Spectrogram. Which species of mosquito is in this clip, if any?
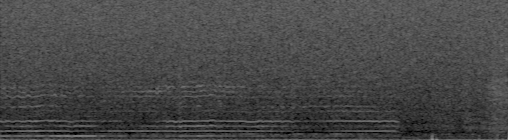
Anopheles funestus s.s.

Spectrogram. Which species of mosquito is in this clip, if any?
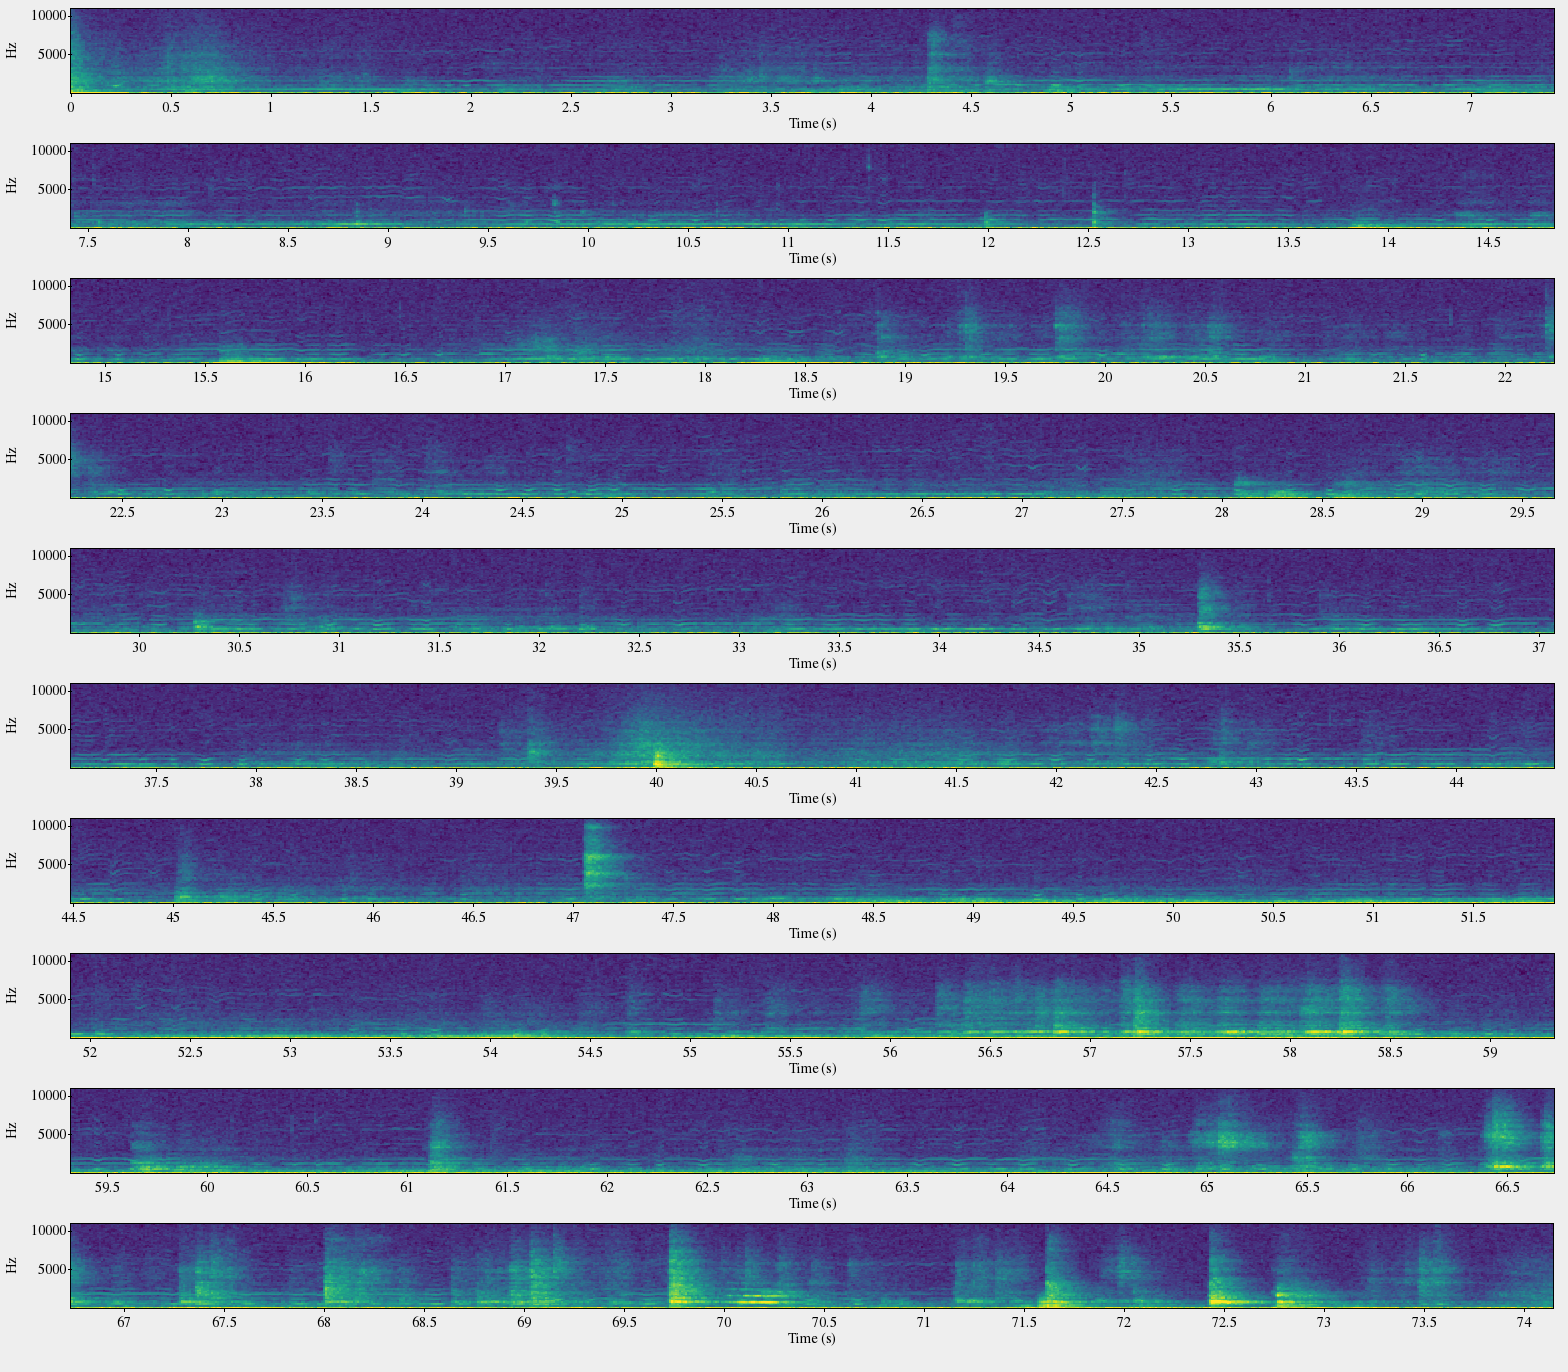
Anopheles funestus s.s.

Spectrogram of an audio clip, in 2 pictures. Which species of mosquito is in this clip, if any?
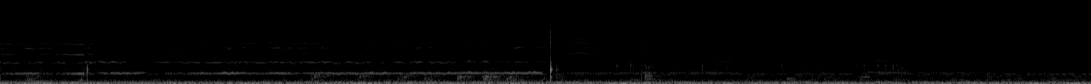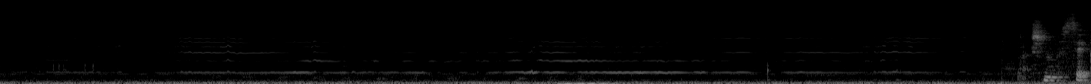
Culex quinquefasciatus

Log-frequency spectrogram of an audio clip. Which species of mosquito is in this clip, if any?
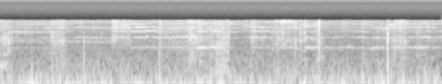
mosquito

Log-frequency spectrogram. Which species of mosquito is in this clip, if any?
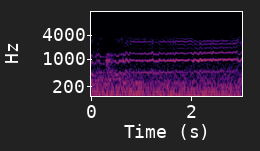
mosquito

